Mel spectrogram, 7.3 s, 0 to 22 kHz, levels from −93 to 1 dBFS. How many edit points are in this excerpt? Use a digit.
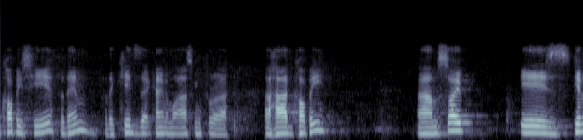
1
